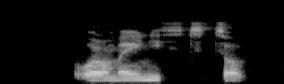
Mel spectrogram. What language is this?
Kabyle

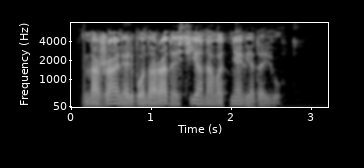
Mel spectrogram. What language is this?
Belarusian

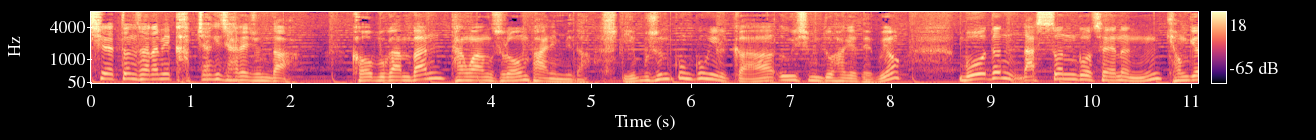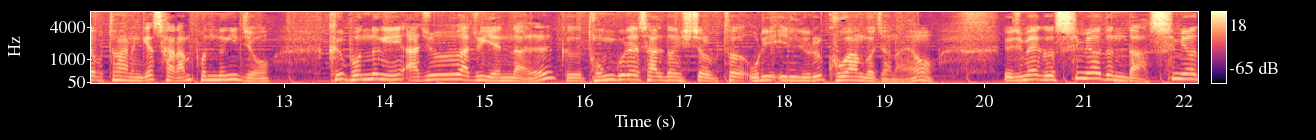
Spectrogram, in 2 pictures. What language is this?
Korean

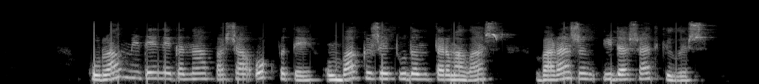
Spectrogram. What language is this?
Mari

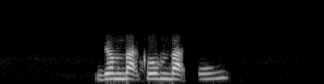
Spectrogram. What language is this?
Santali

